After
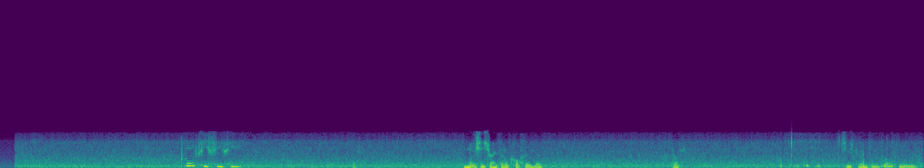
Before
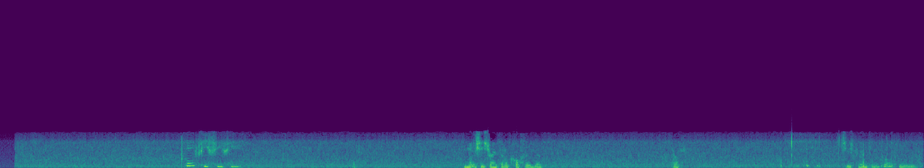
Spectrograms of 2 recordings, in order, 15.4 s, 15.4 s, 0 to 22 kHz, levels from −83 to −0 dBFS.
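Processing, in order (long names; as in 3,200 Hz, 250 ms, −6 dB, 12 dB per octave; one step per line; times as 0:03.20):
tilt shelving filter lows +7 dB, about 1,100 Hz
in parallel at −2 dB: brickwall limiter −13 dBFS, peak gain reduction 9.5 dB
on the sum: level −1 dB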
